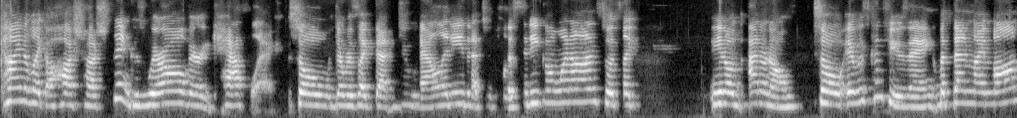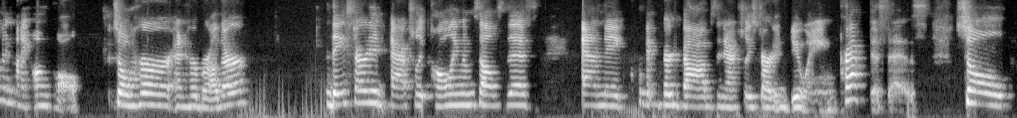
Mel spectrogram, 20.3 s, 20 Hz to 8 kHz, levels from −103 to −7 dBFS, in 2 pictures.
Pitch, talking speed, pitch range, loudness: 250 Hz, 185 wpm, 230-275 Hz, -16 LUFS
